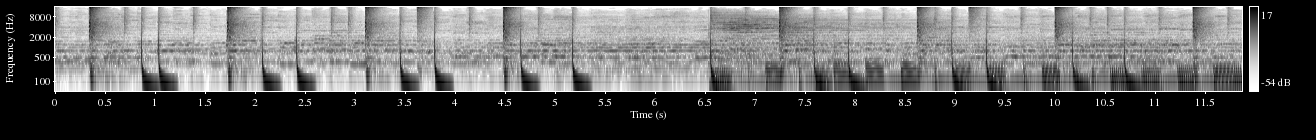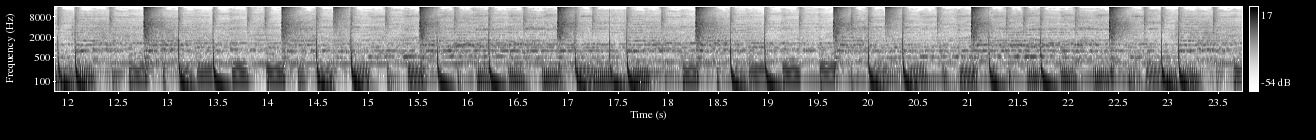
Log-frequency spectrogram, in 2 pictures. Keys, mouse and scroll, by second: 18.6 c, 19.1 click, 19.6-20.7 typing, 21.4-22.2 scroll up 1, 22.2-23.0 scroll down 1, 23.0-23.7 typing.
